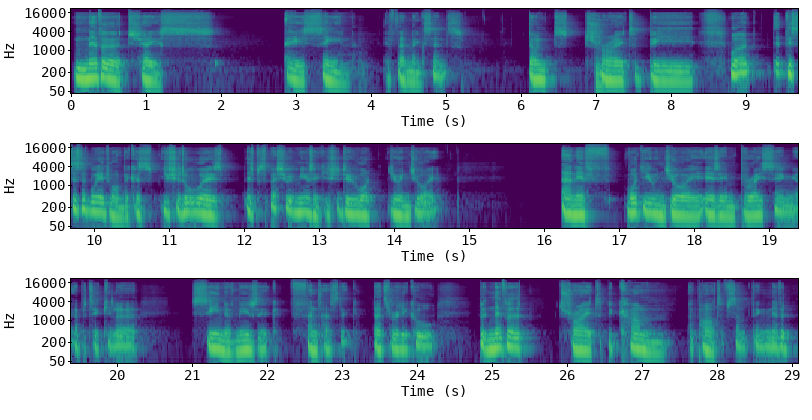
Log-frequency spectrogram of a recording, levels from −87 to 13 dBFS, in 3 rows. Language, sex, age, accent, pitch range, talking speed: English, male, 50-69, British, 110-140 Hz, 120 wpm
